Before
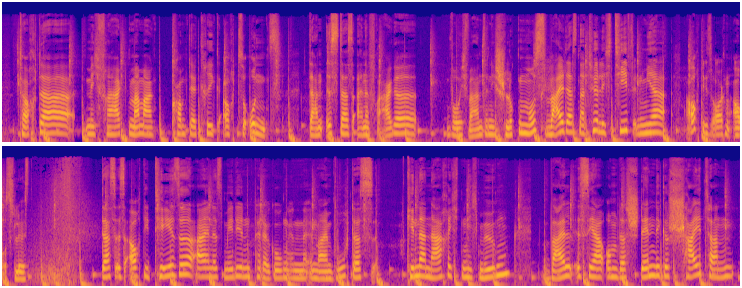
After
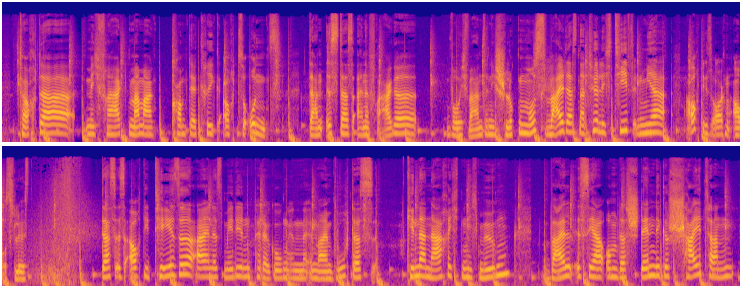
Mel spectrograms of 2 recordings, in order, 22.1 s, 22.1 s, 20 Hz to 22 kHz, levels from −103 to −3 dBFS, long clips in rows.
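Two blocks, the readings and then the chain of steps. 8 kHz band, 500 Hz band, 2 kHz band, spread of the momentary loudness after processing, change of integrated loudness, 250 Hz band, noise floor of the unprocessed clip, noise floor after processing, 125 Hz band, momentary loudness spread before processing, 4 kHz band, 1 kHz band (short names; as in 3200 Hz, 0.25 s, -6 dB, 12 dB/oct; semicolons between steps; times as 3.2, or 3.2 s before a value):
+1.0 dB, +1.5 dB, +5.5 dB, 12 LU, +2.5 dB, +0.5 dB, -50 dBFS, -49 dBFS, 0.0 dB, 10 LU, +4.0 dB, +3.0 dB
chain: bell 1900 Hz +5.5 dB 2.4 oct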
